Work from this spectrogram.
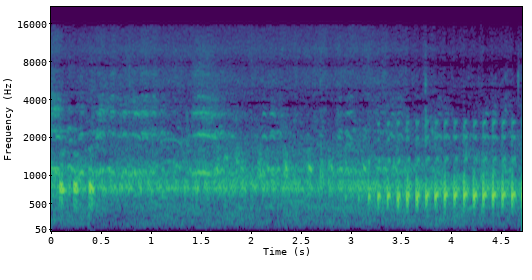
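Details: Toad croaks: a few loud pulses, then a softer murmuring chorus, ending with a loud, evenly spaced run of quick croaking pulses.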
